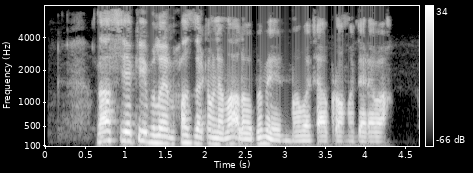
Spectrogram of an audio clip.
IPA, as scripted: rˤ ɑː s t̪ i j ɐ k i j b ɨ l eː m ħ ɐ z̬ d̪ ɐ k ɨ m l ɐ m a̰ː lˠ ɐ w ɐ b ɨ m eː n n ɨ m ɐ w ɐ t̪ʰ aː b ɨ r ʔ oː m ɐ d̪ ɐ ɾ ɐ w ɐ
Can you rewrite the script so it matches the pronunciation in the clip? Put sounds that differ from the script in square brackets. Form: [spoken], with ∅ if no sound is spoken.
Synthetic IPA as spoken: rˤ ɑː s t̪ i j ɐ k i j b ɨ l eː m ħ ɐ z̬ d̪ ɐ k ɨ m l ɐ m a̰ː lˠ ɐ w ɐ b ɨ m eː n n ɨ m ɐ w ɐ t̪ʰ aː b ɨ r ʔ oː m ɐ d̪ ɐ ɾ ɐ w ɐ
